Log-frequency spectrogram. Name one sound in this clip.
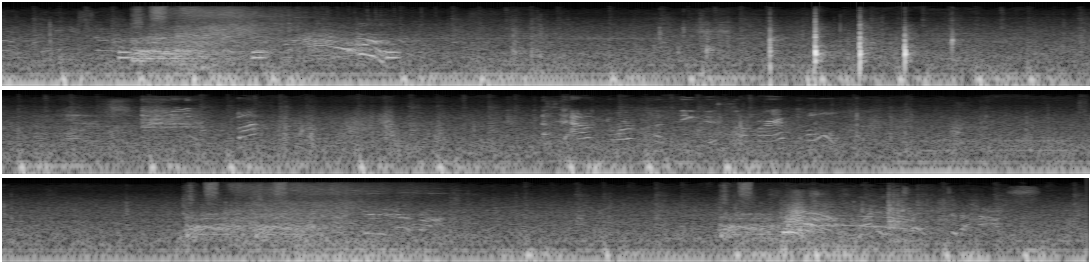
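Sneakers squeak sharply on a court.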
